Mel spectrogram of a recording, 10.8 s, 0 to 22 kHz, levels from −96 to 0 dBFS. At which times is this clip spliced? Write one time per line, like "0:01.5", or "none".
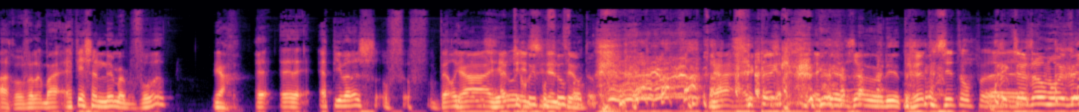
0:07.6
